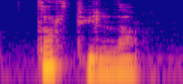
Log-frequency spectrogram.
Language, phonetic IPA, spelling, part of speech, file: Polish, [tɔrˈtʲilːa], tortilla, noun, LL-Q809 (pol)-tortilla.wav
